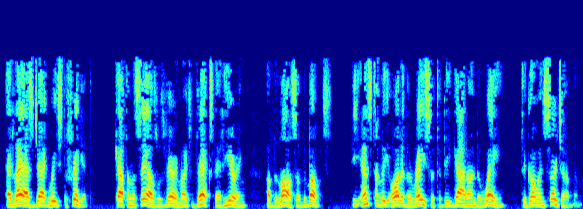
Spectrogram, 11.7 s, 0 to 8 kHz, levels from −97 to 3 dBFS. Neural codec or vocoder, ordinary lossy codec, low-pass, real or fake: none; MP3, 24 kbps; 7.2 kHz; real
